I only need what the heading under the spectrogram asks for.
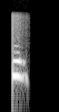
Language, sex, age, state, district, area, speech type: Tamil, female, 18-30, Tamil Nadu, Madurai, urban, conversation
